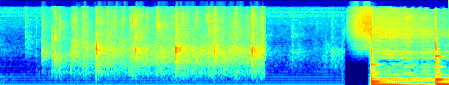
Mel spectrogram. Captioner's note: audience applauding; bright music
